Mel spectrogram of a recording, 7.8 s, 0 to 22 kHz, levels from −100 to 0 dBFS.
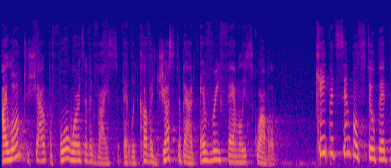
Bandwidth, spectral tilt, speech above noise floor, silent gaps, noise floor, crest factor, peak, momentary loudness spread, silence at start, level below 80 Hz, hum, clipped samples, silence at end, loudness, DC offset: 11.5 kHz; -7.5 dB/octave; 31 dB; none; -64 dBFS; 18 dB; -16 dBFS; 11 LU; 0.05 s; -76 dBFS; none; under 0.1%; 0 s; -34 LUFS; under 0.1%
